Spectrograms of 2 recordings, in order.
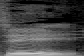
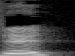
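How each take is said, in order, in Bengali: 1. অক্ষরটি 'zee' হিসেবে বলা হয়। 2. অক্ষরটি 'zed' হিসেবে বলা হয়।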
